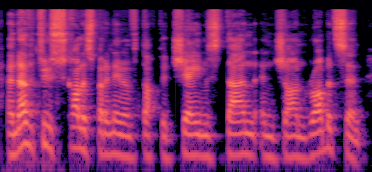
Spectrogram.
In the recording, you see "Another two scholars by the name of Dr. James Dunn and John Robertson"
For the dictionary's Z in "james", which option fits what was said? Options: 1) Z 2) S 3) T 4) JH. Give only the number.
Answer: 1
